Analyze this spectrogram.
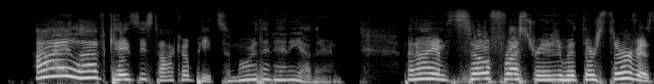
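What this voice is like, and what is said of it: Reading in a funny voice. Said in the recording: “bad review in a funny voice.”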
